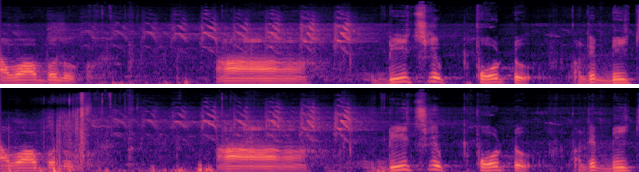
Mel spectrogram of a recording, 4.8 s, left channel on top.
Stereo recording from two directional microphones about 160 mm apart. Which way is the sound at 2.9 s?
40° left (ahead or behind).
